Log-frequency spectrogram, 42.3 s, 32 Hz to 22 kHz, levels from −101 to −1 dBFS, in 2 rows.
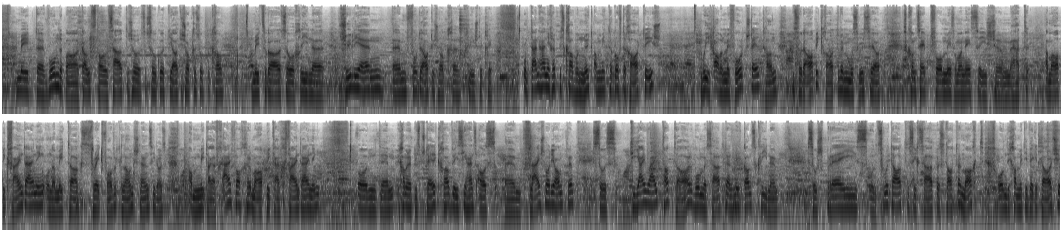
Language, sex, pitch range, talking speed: German, male, 110-135 Hz, 170 wpm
